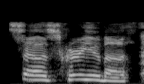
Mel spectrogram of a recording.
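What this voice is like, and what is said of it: Cartoon kid character voice. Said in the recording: “it's a pretty good Cartman imitation”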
